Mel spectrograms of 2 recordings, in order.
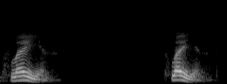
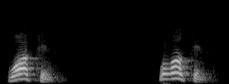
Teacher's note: rp in normal or formal english accent they pronounce the g but in american accent most of the times they don't say the g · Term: ing pronunciation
